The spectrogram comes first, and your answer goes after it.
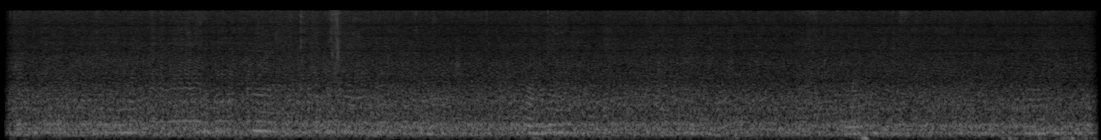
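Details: Many honey bees make a steady, dense, low hum that stays even throughout, while washboarding.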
